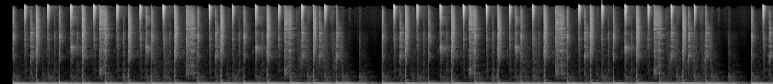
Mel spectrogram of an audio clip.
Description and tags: drum rhythm loop
drum, rhythm, hop, kick, n, bass, trip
